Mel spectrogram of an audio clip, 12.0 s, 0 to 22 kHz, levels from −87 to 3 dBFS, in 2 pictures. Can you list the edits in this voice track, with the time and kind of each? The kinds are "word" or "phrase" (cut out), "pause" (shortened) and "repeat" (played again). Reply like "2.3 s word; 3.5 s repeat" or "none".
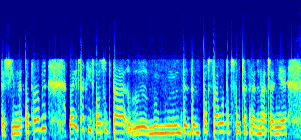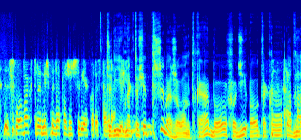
none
